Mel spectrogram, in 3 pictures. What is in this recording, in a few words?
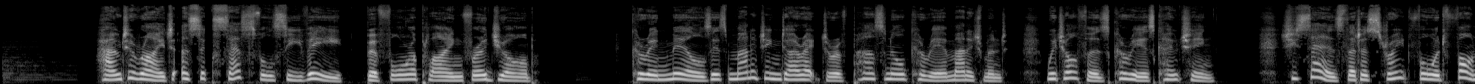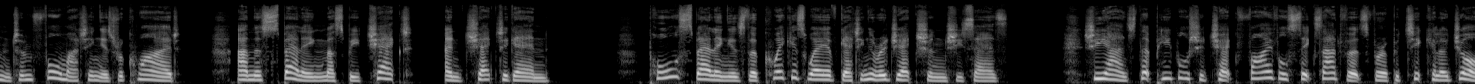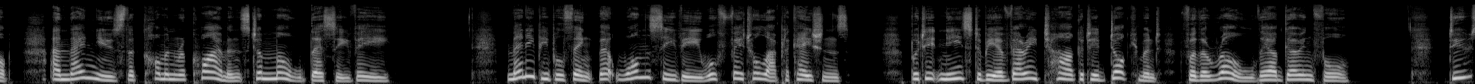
rp british accent training; how to write a CV news article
